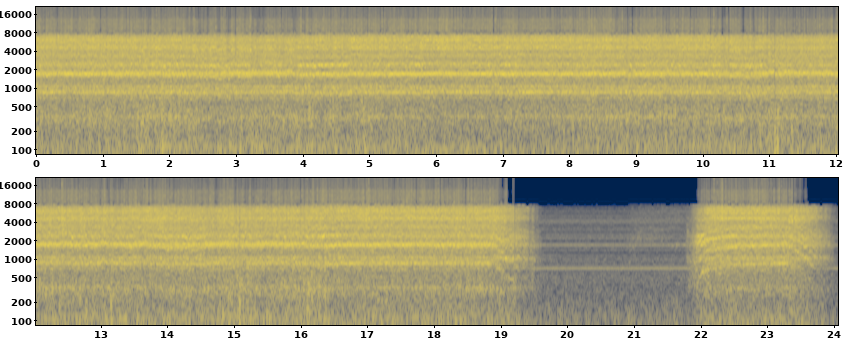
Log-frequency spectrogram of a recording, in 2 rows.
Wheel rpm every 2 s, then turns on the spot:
230, 230, 230, 230, 230, 230, 230, 220, 230, 150, 0, 150.
none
